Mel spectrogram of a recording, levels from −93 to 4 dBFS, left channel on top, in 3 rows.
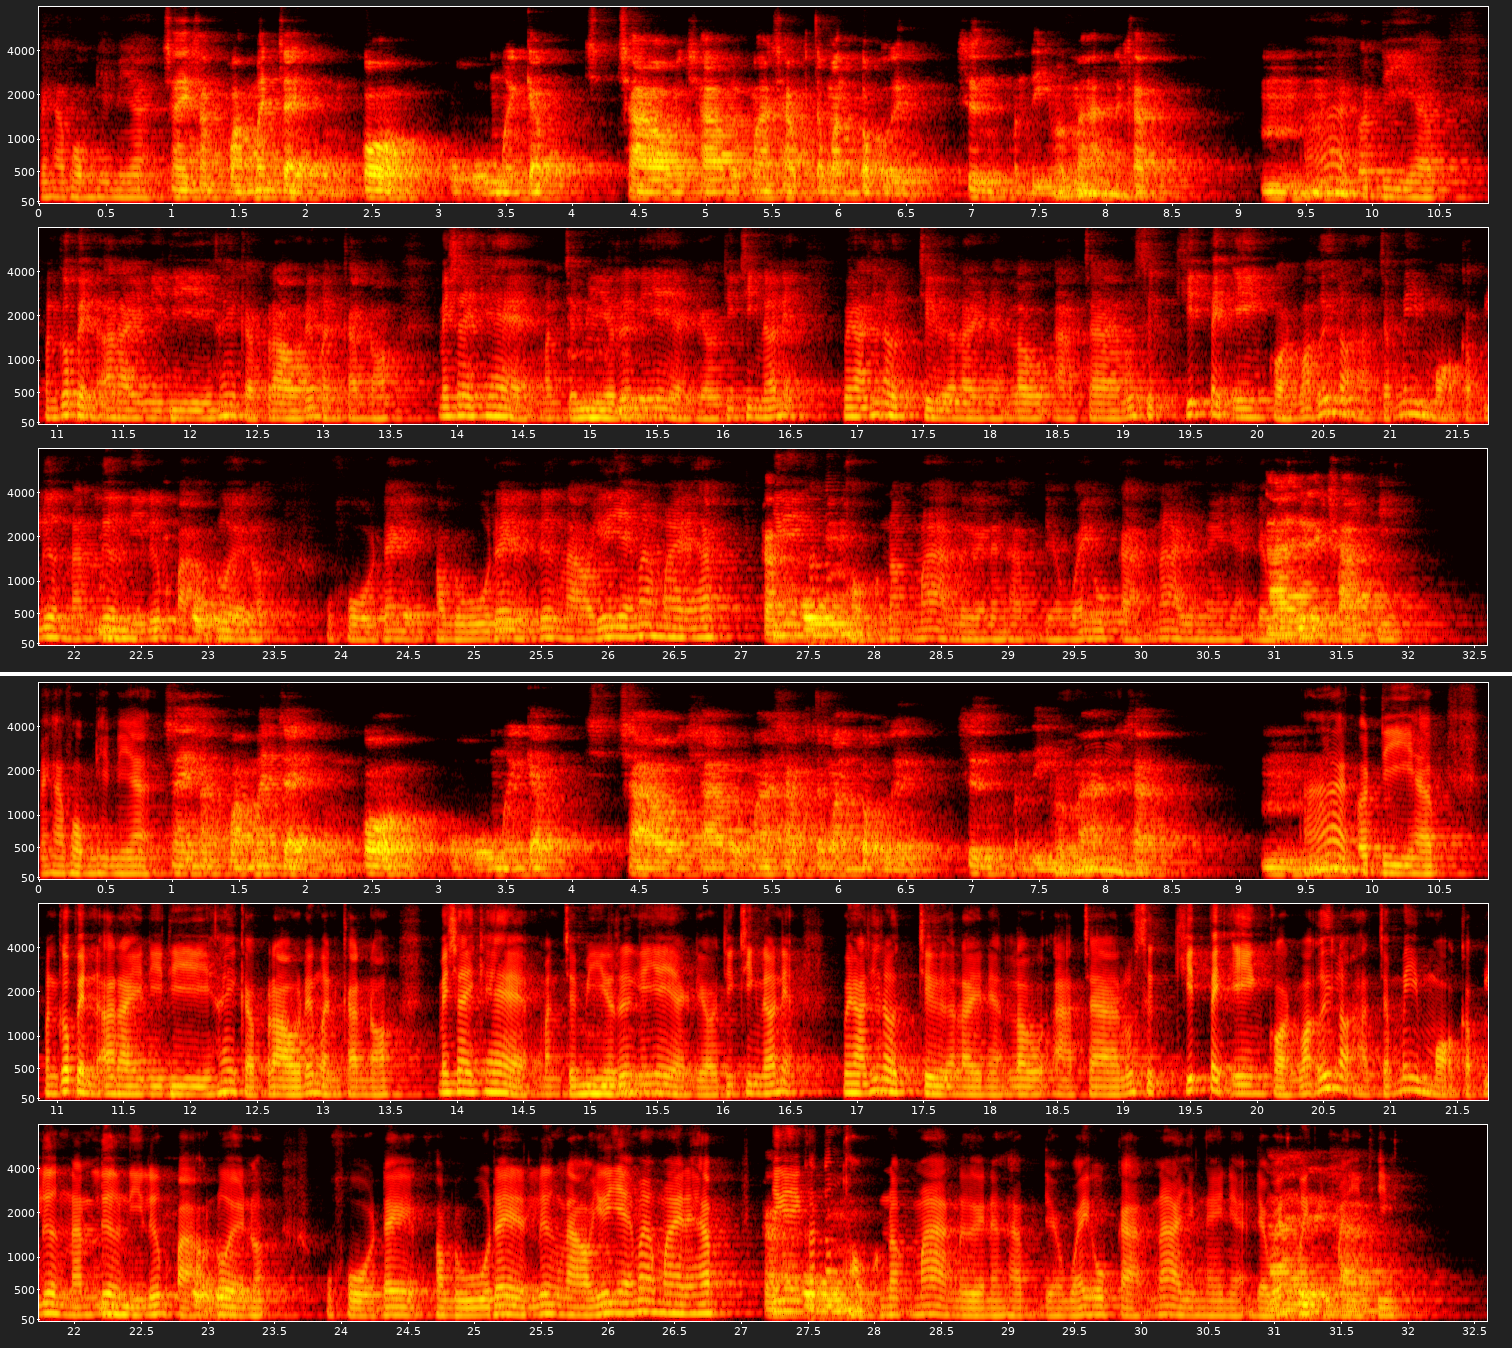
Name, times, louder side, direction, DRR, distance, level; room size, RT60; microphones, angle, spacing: voice 1, 0.0-0.9 7.6-8.3 9.5-16.5 16.9-23.4 23.9-26.8 27.2-31.9, right 3 dB, 90° right, 10 dB, 0.7 m, -30 dB
voice 2, 0.9-2.7 3.1-3.8 4.3-6.6 6.9-8.3 9.2-9.8 14.8-15.4 22.2-22.4 22.9-23.1 27.2-27.9 30.9-31.6, left 1 dB, 60° left, -1 dB, 1.9 m, -27 dB
15.0 x 5.1 x 3.4 m, 1.1 s
head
